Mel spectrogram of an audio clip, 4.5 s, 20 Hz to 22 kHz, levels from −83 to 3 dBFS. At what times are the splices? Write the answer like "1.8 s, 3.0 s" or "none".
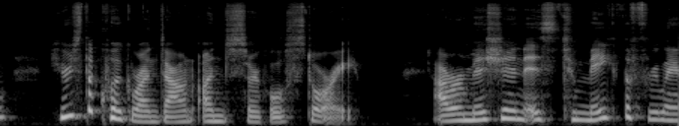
2.7 s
